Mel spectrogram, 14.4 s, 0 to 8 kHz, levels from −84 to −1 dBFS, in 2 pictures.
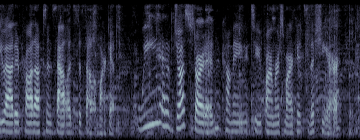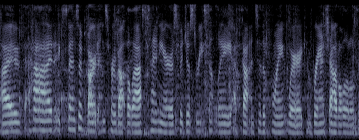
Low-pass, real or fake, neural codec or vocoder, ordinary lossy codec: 7.2 kHz; fake; vocoder, 22.05 kHz, 80 mel bands, HiFi-GAN; MP3, 48 kbps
